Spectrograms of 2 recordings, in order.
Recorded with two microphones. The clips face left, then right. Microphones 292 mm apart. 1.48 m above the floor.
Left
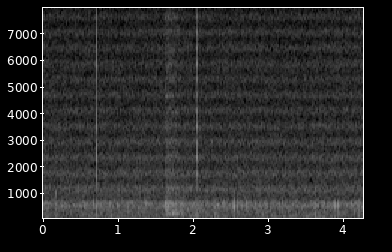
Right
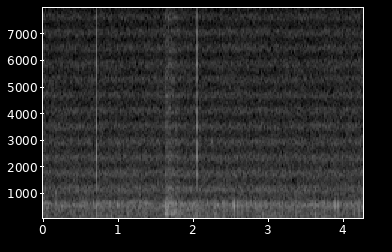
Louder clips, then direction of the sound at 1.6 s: Right 2 dB; 85° right.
